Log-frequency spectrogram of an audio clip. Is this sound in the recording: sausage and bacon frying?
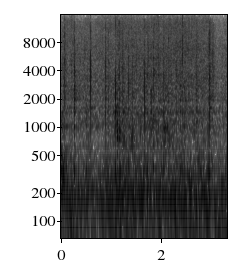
yes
